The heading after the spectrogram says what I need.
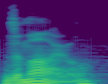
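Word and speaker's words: Zaille: my friend I'm sorry it's pronounced theile I guess I should have realized that D was silent but you know I always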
